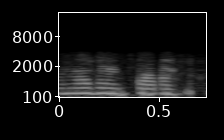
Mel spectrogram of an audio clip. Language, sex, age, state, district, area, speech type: Malayalam, female, 30-45, Kerala, Kannur, urban, conversation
